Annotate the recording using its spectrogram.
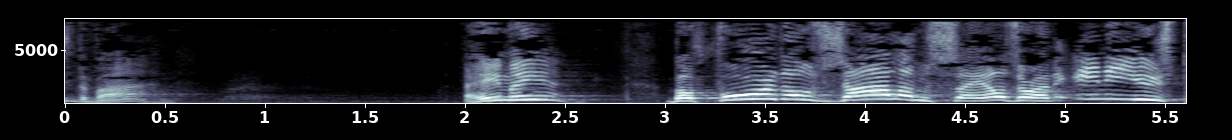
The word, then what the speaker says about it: xylem: X-Y-L-E-M. Xylem is how it's pronounced. It's part of what happens with photosynthesis when you study that subject. And xylem in a tree, it's a tissue, and it's called X-Y-L-E-M. It's pronounced xylem.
